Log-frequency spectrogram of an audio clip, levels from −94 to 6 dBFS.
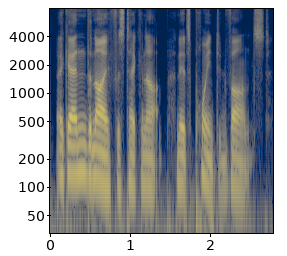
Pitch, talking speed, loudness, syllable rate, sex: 115 Hz, 215 wpm, -20 LUFS, 5.8 syllables/s, male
